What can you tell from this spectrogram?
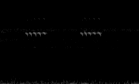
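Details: On a summer night, a cricket sings in short pulsed chirps, each a quick trill of about five pulses.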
